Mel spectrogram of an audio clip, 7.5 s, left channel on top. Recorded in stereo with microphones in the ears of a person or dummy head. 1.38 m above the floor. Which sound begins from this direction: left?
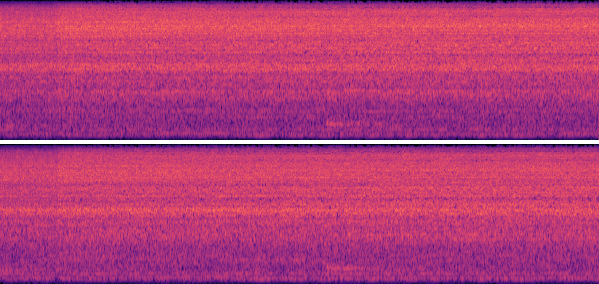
Running water, at 0.0 s.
